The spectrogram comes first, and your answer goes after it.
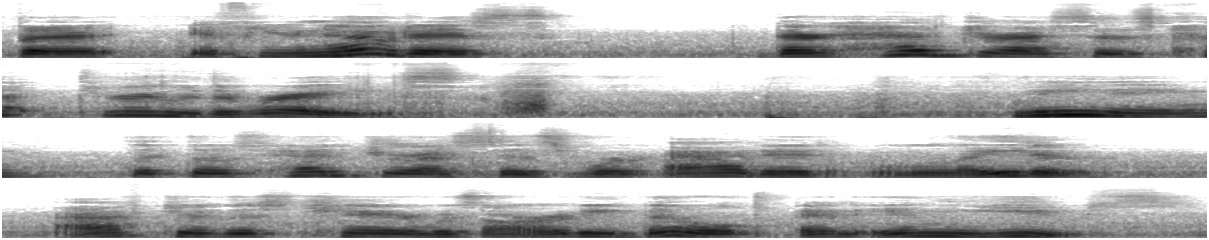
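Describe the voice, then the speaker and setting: Chatty Southern woman with a mellow voice. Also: on the low side, takes it slowly, lo-fi sound, slight background noise. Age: at least late 40s. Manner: chatty and enthusiastic, frequent fillers and apologies; shows a book page and walks viewers through it. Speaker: history hobbyist host. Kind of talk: casual rambling explanation. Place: home, cat nearby.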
